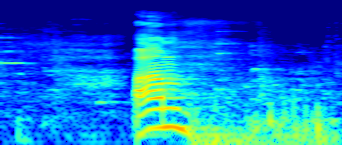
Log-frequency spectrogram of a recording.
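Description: A man sings a loud, short, wavering note into a microphone.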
